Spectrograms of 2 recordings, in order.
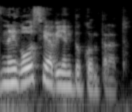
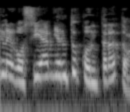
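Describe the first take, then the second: First: The stress in negocia falls on 'go'. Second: The stress in negocia falls on 'ci'. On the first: The speaker calls it right. "No, es negocia bien tu contrato" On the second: The speaker calls it wrong. "de ahí creo que nos confundimos"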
